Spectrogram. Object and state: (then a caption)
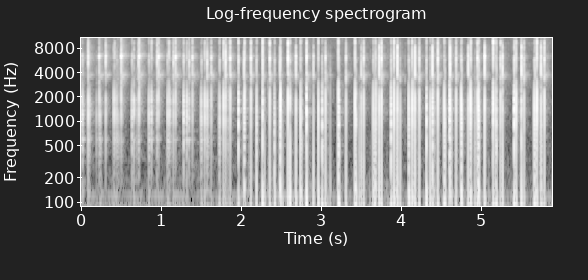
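Round bamboo lid. A solid, palm-sized round bamboo lid is held in both hands and tapped with fingertips and nails. It gives a rapid, uneven stream of short, dry clicks and knocks that stop almost instantly, over a steady low hum.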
